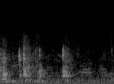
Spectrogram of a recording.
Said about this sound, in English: Graham McNamee had just about given up hope of finding a successor when one day there was a knock on his office door.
